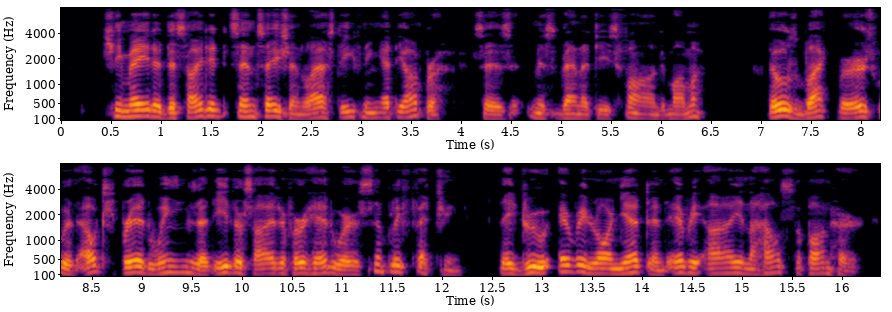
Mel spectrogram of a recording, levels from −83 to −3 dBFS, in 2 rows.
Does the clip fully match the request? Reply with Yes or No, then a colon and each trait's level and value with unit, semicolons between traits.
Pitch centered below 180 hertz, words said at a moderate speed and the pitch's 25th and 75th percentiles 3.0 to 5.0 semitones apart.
Yes: low, 135 Hz; average, 150 wpm; average, 3.9 semitones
